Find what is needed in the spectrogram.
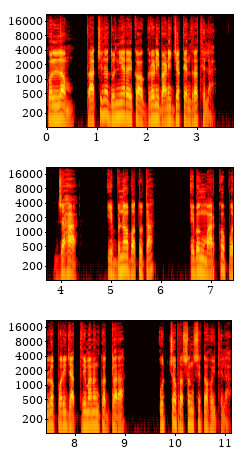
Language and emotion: Odia, neutral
